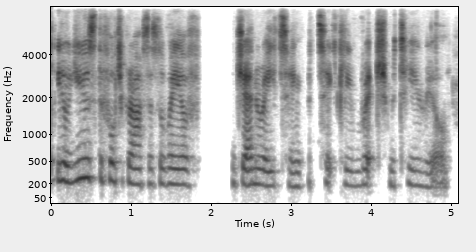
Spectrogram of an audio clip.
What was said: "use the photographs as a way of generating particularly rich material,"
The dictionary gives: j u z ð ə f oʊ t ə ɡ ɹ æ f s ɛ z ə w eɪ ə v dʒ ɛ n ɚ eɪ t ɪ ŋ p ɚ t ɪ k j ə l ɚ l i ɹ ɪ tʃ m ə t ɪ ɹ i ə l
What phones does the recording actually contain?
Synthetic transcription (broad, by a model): j u z ð ə f oʊ t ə ɡ ɹ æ f s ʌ z ə w eɪ ə v dʒ ɛ n ɚ eɪ t ɪ ŋ p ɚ t ɪ k j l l i ɹ ɪ tʃ m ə t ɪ ɹ i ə l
